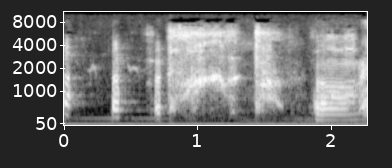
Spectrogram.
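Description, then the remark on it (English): A series of harsh, hacking coughs, a couple of short sharp bursts followed by longer raspy, strained ones, with throat-clearing sounds and no speech. “You're making me cough.”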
